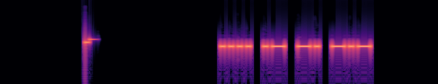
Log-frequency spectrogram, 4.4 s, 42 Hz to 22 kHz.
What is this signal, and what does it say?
Morse code, heard as a keyed tone, about 28 wpm, 700 Hz. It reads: HANK
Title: USA Common Names - Max 5 Letters - 28wpm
